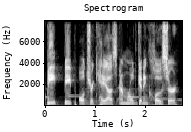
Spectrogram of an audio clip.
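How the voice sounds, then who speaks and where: A man voicing a male robot car that speaks in a flat, robotic, beeping way, telling an amateur story over faint music. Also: medium pitch, moderate pace, natural voice. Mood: alerting.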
